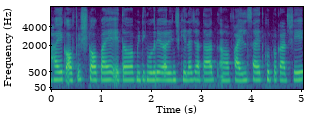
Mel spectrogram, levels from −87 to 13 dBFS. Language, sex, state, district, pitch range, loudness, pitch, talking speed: Marathi, female, Maharashtra, Gondia, 230-240 Hz, -17 LUFS, 235 Hz, 225 wpm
